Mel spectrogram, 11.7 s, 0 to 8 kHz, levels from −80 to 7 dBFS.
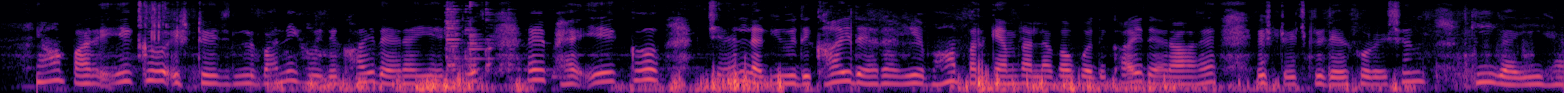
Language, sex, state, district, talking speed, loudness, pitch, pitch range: Hindi, female, Maharashtra, Sindhudurg, 180 wpm, -30 LUFS, 215 Hz, 205-260 Hz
